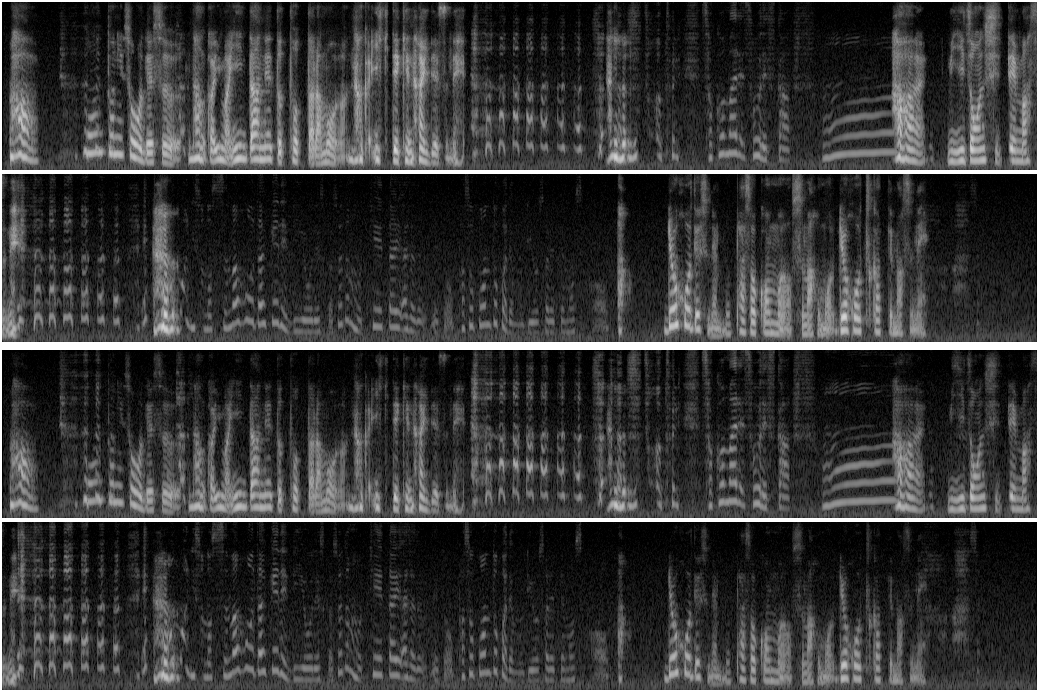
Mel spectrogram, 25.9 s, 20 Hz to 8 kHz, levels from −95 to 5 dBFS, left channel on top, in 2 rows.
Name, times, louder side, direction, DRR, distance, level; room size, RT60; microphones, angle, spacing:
voice 1, 0.1-0.5 1.1-5.8 7.6-7.9 11.1-11.5 11.8-13.1 14.8-15.2 20.6-20.7 21.2-24.5, left 7 dB, 85° left, 0.4 m, -26 dB
voice 2, 0.7-1.3 2.2-2.3 5.9-11.3 11.9-12.1 13.1-20.5 24.4-25.2, right 2 dB, 25° right, 2.1 m, -44 dB
open air
head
